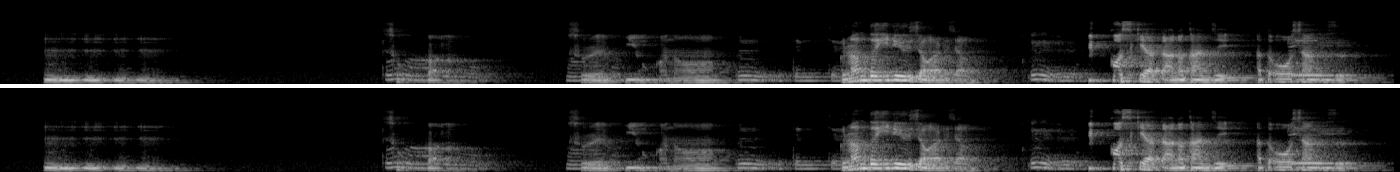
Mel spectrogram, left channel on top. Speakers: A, in the centre; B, on the right.
A: うんうんうんうん。
B: とは、
A: そっか、
B: なんやろ
A: それ見ようかな。
B: う。うん、行ってみて。
A: グランドイリュージョンあるじゃん。
B: うんう
A: 結構好きだった、あの感じ。あと、
B: ん。
A: オーシャンズ。
B: ええー。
